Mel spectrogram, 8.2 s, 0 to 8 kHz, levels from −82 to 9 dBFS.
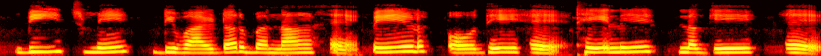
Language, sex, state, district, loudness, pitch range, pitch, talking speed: Hindi, female, Bihar, Purnia, -14 LUFS, 210-240 Hz, 225 Hz, 90 wpm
